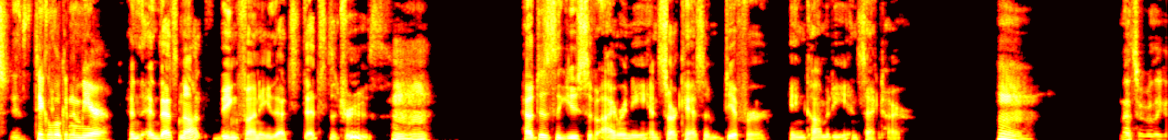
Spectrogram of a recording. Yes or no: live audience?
no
